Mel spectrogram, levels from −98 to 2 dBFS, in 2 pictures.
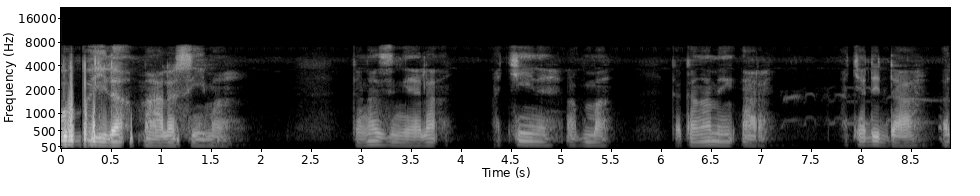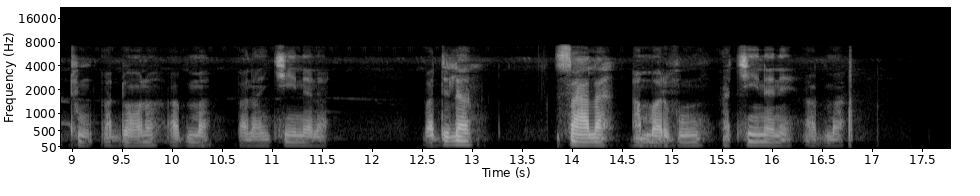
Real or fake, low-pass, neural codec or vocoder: real; 7.2 kHz; none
